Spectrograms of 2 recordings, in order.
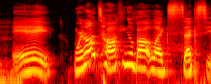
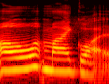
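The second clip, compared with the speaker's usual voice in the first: mock New Jersey girl accent. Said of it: "like how the girls talk though".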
